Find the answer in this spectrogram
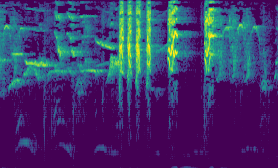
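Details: Oriental magpie-robin song in 'nembak' style, used to stir non-singing magpie-robins: high whistles over soft low arching hoots early on, then a quick run of four piercing strokes and two louder harsh bursts.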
